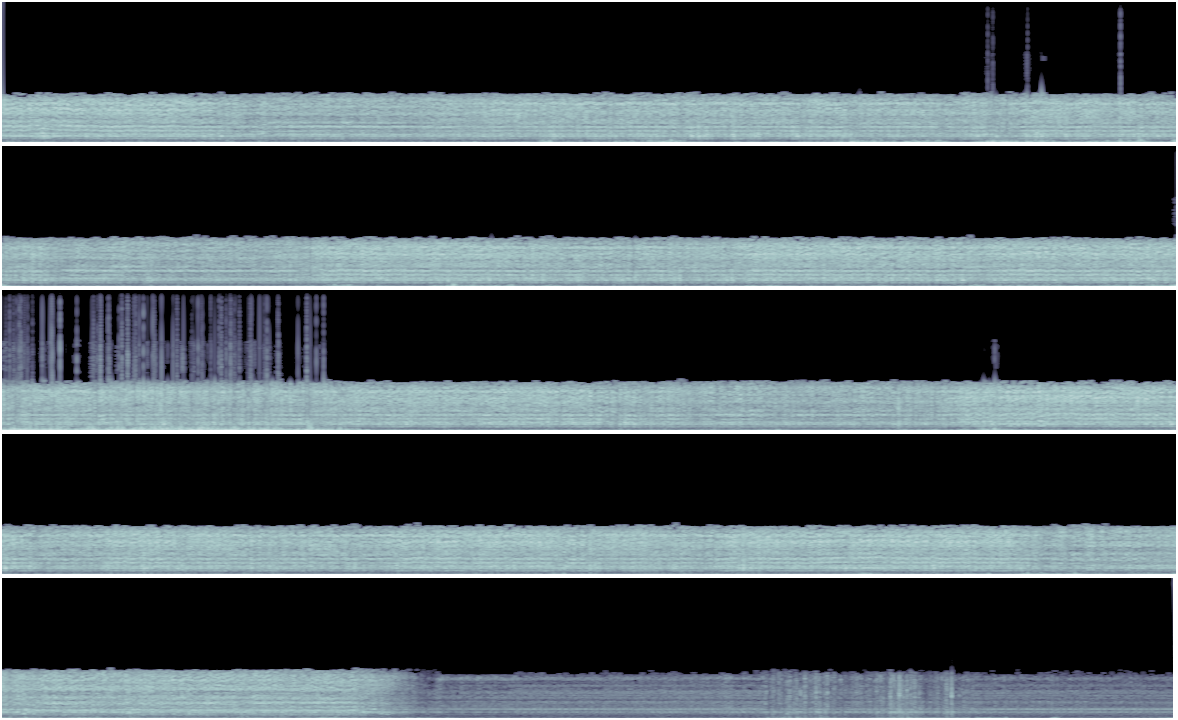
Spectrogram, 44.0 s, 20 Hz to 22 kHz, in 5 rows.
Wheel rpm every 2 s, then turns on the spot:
160, 160, 160, 160, 160, 160, 160, 160, 160, 160, 160, 160, 160, 160, 160, 160, 160, 160, 150, 20, 10, 10.
40-42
